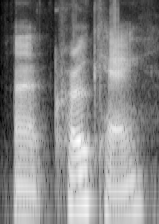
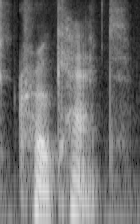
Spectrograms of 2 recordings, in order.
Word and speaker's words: croquet: And just prior to that, though, yesterday, I was mispronouncing the word croquet as croquette.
